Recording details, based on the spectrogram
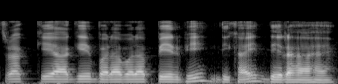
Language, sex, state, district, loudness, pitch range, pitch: Hindi, male, Arunachal Pradesh, Papum Pare, -18 LUFS, 115-125 Hz, 120 Hz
